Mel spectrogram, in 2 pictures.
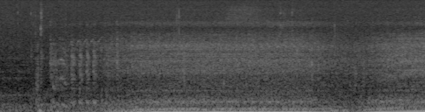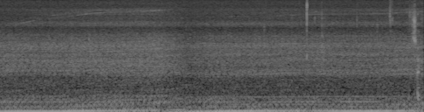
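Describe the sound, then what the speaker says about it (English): A loud truck engine rumbles steadily while climbing a hill, a continuous low drone with slight pitch shifts under load, close and dominant throughout. "And Jesus, this truck is loud."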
